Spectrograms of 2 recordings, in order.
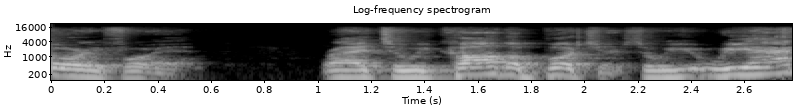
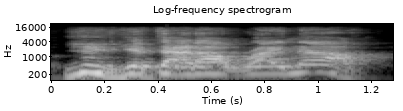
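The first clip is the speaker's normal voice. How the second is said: raised, higher mock-urgent command; alarmed butcher's order; 7 semitones higher, 4 dB louder than usual. Butcher ordering the hairy pig out of his shop, alarmed. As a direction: act out a butcher throwing someone out.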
